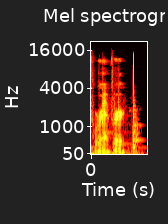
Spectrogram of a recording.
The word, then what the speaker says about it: ForeVR: at forever darts uh it's spelled for vr but it's pronounced forever and they made the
